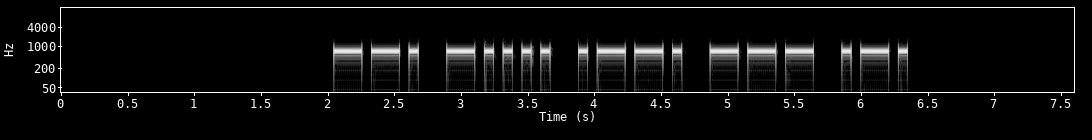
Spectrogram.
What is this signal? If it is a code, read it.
Morse code, heard as a keyed tone, about 17 wpm, 700 Hz. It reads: G6POR
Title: DXCC-100 Call Signs - 5 Characters - 17wpm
